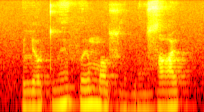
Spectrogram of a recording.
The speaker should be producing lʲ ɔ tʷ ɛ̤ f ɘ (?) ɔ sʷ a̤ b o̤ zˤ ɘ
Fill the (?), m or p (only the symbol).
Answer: m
